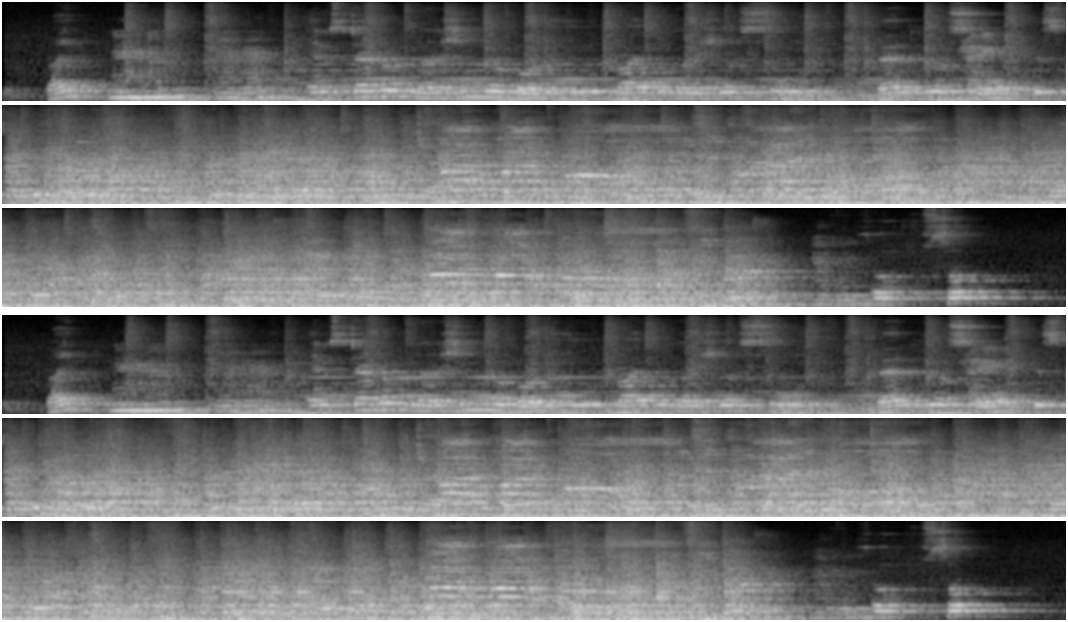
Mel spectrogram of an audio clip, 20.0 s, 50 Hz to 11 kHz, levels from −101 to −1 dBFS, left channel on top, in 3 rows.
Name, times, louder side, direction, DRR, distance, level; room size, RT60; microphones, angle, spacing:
voice 1, 0.7-1.8 6.0-6.2 8.5-8.6 15.1-15.5 17.5-18.7, equal, 90° left, 2 dB, 0.7 m, -30 dB
sound 1, 0.8-2.0 2.3-6.0 6.3-10.0 10.3-12.0 13.7-15.3 15.7-17.6, equal, 45° left, 1.3 m, -36 dB
sound 2, 1.3-17.8, equal, 30° left, 0.8 m, -40 dB
voice 2, 1.9-5.1 5.4-7.4 7.9-8.7 9.0-14.5 15.9-17.0 17.8-18.0 18.5-19.3, equal, 5° right, 2 dB, 0.4 m, -29 dB
sound 3, 6.7-18.0, equal, 65° right, 1.0 m, -23 dB
4.4 x 2.3 x 3.4 m, 0.88 s
head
